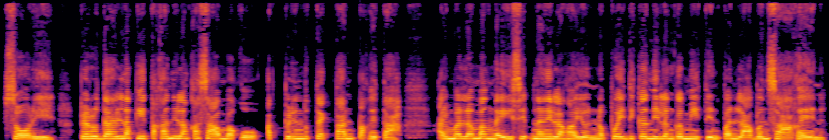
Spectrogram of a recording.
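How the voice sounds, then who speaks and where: A woman's voice: a little high, flat delivery, brisk, no room sound, studio quality, close to an everyday voice. A woman voicing a serious, protective young male hired killer in a dramatized romance story, firm and commanding. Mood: grave, explaining.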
